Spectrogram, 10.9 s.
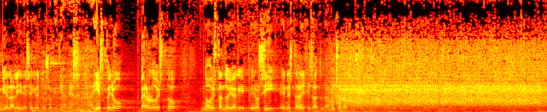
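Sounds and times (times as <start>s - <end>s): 
speech: 0.0s - 7.4s
applause from parliamentary groups: 6.6s - 10.9s.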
